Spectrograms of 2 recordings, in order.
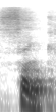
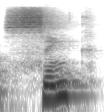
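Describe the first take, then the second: First: Think, clear th; th sound. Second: Sink, tongue behind the teeth; s sound. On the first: Teacher shows the th take of the pair. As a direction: think with tongue between teeth. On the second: Teacher shows the s take of the pair. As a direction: Sink with a plain s, lips apart. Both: Shown as a demonstration. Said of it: "O único som diferente é o S e o T H".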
